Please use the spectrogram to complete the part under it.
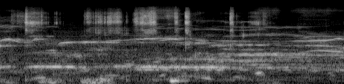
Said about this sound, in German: Der Stadionsprecher der Spartans tut nochmal das Publikum anheizen. Auch die Cheerleaders.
